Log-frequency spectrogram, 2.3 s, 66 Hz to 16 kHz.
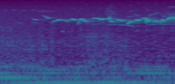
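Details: White-throated laughingthrush recorded in May 2016 at Chopta in Uttarakhand, India, giving a rapid, high-pitched twittering chatter that swells and grows louder toward the end, over a faint low rumble.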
